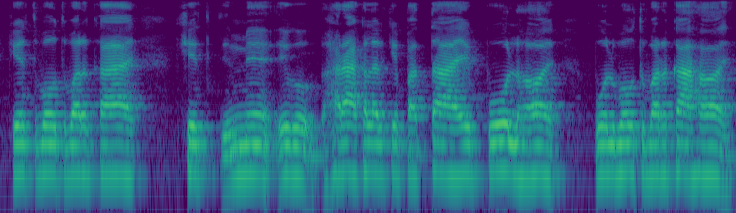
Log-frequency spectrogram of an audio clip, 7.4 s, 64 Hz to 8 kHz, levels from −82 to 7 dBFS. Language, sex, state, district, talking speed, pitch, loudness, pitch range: Hindi, male, Bihar, Samastipur, 145 wpm, 150 Hz, -26 LUFS, 145-155 Hz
